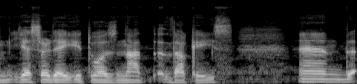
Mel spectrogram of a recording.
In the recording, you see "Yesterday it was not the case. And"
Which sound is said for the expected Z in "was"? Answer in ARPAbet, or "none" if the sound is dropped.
Z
